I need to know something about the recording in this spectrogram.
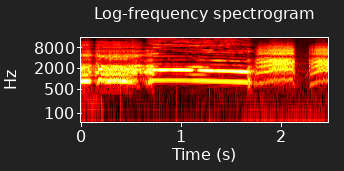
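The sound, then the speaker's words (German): A rooster gives loud, harsh alarm calls warning its hens of a fox on the ground: a raspy burst, a long strained tonal cry, then two short grating squawks in quick succession, with no talking. “Für jede Gefahr habe ich einen eigenen Warnruf.”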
